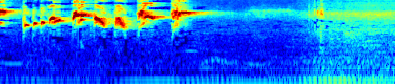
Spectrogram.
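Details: Greater green leafbird, a vigorously singing bird described as ready for a song contest, gives about nine quick whistled notes sweeping up and down over two seconds, then falls silent under a low steady hum and faint hiss.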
